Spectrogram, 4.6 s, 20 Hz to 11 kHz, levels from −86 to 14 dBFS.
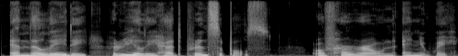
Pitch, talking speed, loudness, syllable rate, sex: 195 Hz, 120 wpm, -17 LUFS, 4.4 syllables/s, female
